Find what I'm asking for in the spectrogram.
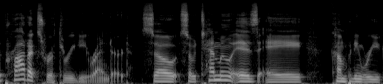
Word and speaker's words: Temu: So my next one is what I thought was Temu. However, we learned very quickly from the earworm jingle that it is Temu. So they instantly told me that I was saying it wrong, so I didn't love that.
